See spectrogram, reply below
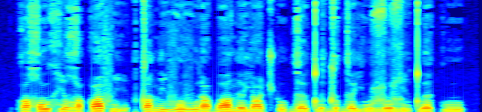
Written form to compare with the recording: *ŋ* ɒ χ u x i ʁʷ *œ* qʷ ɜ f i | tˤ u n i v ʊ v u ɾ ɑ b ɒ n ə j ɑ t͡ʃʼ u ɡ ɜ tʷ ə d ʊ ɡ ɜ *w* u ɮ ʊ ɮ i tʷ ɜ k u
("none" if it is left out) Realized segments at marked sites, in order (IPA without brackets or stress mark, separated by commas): k, ə, j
